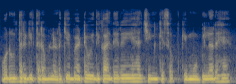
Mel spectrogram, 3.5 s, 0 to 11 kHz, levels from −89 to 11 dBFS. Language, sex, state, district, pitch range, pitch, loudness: Hindi, male, Uttar Pradesh, Shamli, 110-120 Hz, 115 Hz, -14 LUFS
